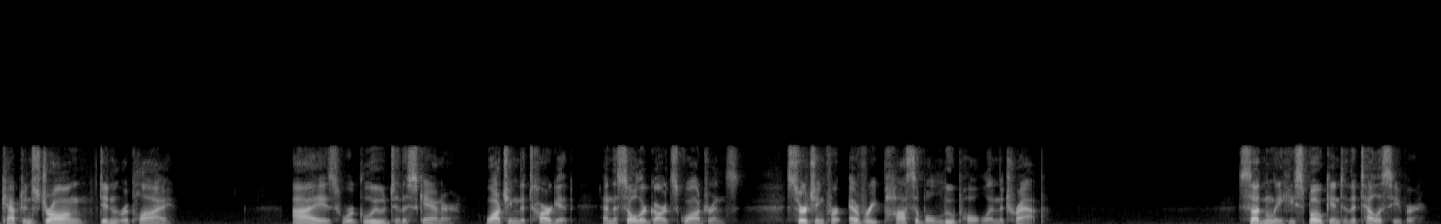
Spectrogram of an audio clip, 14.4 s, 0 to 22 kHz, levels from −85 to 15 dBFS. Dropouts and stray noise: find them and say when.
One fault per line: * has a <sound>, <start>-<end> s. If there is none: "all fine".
all fine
